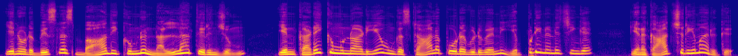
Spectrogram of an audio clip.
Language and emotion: Tamil, surprised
